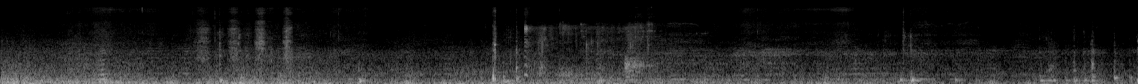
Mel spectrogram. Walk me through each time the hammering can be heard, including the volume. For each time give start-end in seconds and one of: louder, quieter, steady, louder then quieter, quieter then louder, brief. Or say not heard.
not heard.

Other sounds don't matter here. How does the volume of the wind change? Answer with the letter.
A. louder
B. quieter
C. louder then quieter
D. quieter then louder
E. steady
B.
